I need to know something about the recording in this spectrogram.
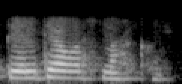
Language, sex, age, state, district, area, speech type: Kashmiri, female, 18-30, Jammu and Kashmir, Anantnag, rural, conversation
